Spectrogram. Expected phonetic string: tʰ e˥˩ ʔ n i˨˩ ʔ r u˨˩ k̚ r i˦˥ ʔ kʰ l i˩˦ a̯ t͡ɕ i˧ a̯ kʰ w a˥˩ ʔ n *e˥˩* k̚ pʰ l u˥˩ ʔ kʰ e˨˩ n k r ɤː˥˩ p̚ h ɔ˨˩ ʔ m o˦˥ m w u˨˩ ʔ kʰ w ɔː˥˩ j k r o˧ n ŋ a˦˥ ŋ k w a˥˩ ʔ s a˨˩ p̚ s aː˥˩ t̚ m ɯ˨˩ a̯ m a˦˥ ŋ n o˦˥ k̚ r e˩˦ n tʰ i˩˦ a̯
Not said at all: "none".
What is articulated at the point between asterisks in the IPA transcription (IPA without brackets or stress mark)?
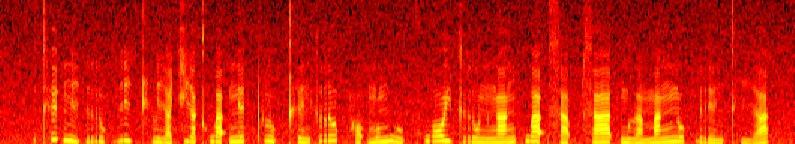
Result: e˥˩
